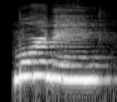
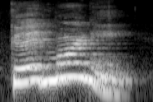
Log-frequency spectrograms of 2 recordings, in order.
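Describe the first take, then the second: First: "Morning" with the G dropped, said loose and easy; clipped casual "Morning", no G at the start; relaxed greeting. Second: Full "Good morning" with a clear G; formal greeting. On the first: Teacher modelling the casual "Morning" for learners. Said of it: "Less formal". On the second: Teacher modelling the formal "Good morning" to students. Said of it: "More formal". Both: Shown as a demonstration.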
